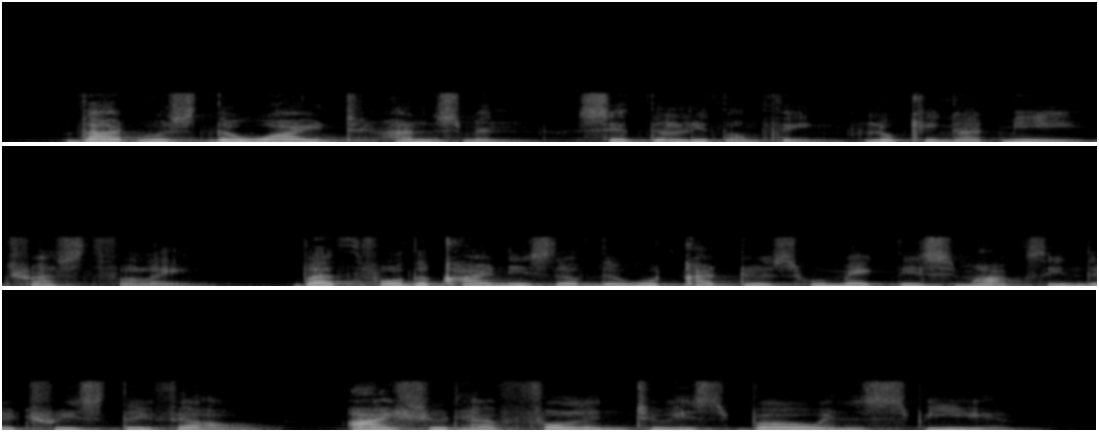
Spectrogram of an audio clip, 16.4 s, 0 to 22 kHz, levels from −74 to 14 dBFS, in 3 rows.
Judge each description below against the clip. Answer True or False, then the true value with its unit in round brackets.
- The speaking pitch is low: True (105 Hz)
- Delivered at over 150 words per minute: False (140 wpm)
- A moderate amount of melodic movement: False (2.2 semitones)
